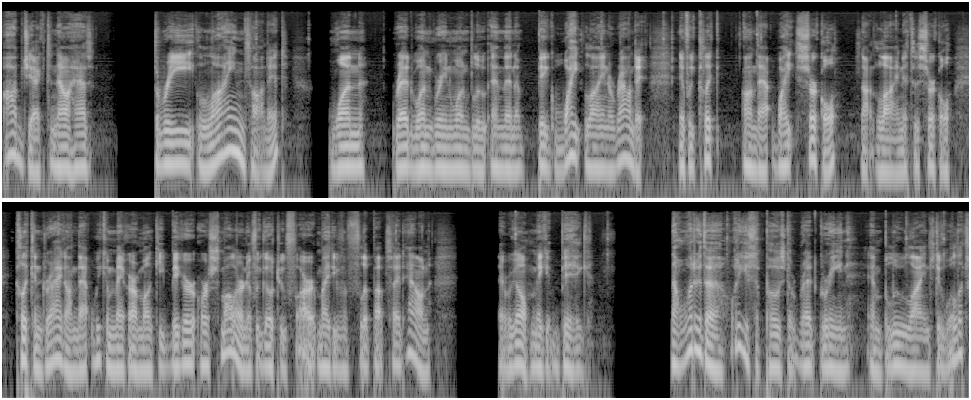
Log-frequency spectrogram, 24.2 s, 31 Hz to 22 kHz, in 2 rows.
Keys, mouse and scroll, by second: 3.1-3.8 middle drag, 7.4-8.2 middle drag, 9.4 click, 18.7-19.2 scroll down 1, 19.2-19.6 middle drag, 19.9-20.3 scroll up 1, 21.1-21.5 middle drag, 23.3-23.8 middle drag.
